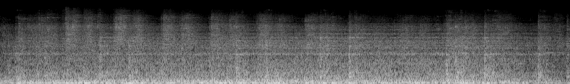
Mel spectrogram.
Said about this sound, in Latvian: Mēs redzam, ka tuvojās preču vilciens ar divām lielām lokomotīvēm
